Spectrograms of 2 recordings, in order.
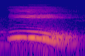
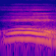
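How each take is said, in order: First: Long, raised EE; E as a tight high ee, drawn out; all the way high. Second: Lax, held EH; not so high. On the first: Teacher contrasting yud with chirik, high long E. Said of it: "all the way". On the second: Teacher showing true chirik, lax held eh. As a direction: eh as a lowered, open ee, drawn out. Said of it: "not so high like that". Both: Shown as a demonstration.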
